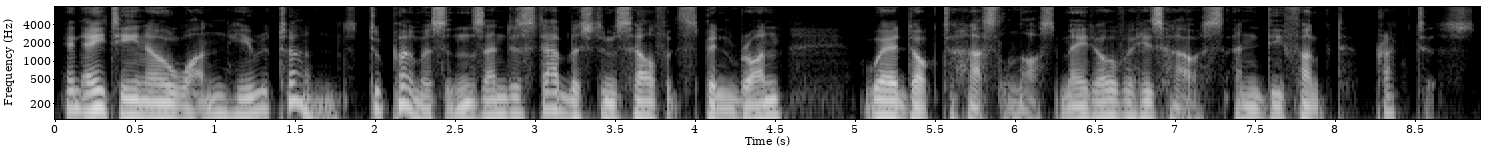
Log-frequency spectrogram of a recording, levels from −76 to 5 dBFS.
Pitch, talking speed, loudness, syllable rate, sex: 105 Hz, 155 wpm, -20 LUFS, 5.2 syllables/s, male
